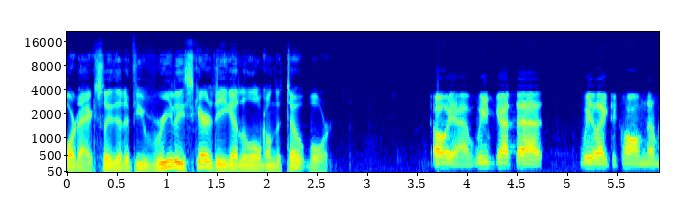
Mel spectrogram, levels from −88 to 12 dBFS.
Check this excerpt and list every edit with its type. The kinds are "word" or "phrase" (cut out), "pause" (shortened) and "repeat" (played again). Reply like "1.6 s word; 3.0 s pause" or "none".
1.5 s word; 1.9 s word; 4.0 s word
